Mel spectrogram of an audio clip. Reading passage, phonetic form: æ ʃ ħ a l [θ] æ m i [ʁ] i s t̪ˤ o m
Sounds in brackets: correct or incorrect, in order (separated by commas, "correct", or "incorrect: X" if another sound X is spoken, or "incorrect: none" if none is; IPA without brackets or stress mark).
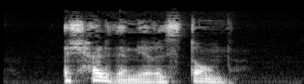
incorrect: ð, correct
